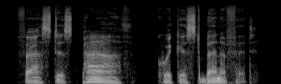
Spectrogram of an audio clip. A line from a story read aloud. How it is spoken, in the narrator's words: he muttered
